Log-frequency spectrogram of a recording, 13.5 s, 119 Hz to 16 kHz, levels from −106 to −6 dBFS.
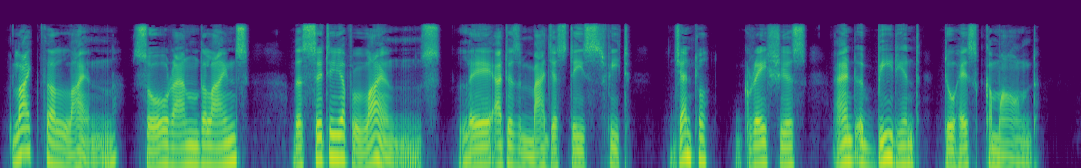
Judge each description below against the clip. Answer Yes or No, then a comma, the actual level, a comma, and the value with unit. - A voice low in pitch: Yes, low, 110 Hz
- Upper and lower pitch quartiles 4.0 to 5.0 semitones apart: Yes, average, 4.3 semitones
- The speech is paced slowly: Yes, slow, 100 wpm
